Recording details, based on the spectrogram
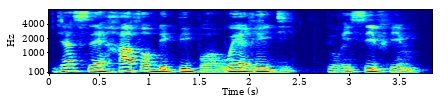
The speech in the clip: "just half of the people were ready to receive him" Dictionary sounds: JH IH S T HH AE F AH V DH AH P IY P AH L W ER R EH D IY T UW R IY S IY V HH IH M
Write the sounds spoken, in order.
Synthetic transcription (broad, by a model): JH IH S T HH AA F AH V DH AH P IY P AH L W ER R EH D IY T UW R IY S IY V HH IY M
